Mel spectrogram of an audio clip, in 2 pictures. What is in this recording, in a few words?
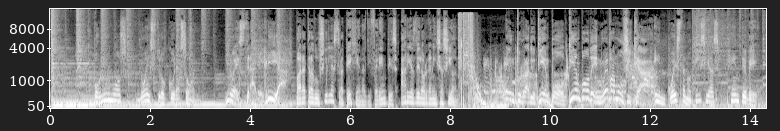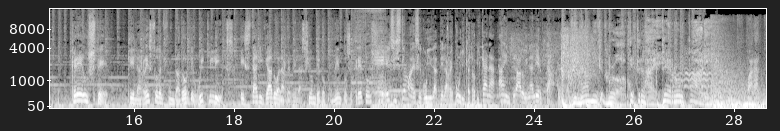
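Spanish Latin American General; GoLocalise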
